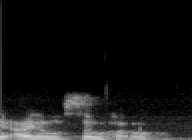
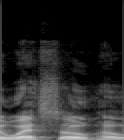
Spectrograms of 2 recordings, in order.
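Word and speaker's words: iOSoHo: you actually say it i say i owe soho i owe so okay i always thought it was like ios soho or something i don't know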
